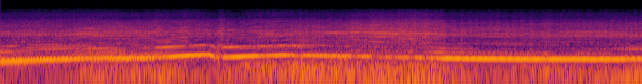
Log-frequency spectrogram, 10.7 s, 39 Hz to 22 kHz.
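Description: A 2016 BMW S1000RR's inline-four engine pulling hard on track, its pitch climbing for about three seconds, with a brief cut in pitch and level about three and a half seconds in. It then holds, eases down and runs steady, over constant wind noise.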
